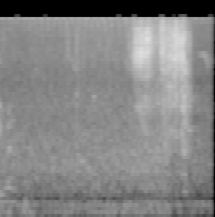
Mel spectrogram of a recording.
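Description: Steel tape measure blade retracting into its case, a short hissing rattle about one and a half seconds in, over a steady low rumble.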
